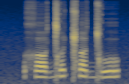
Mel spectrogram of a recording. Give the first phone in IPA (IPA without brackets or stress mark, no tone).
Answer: x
